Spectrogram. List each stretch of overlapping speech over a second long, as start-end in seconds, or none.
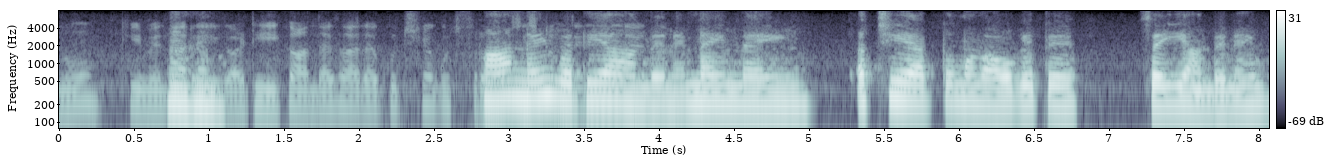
2.9-4.1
